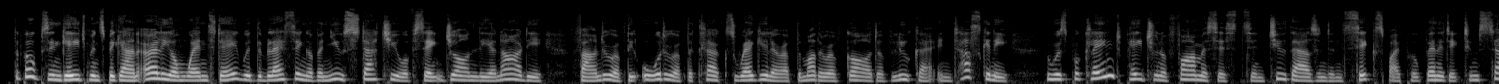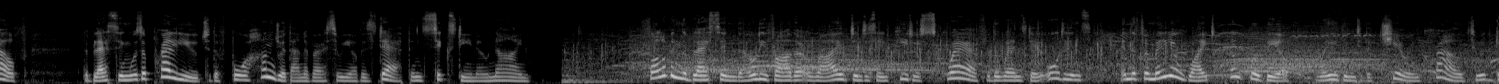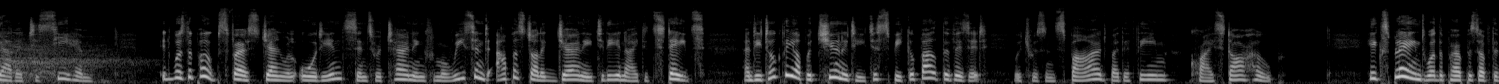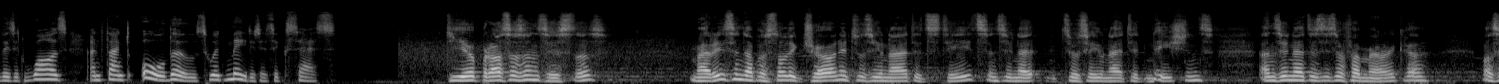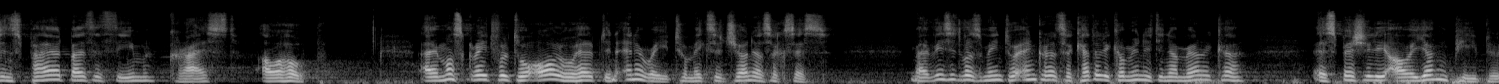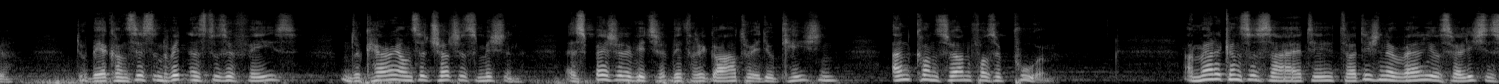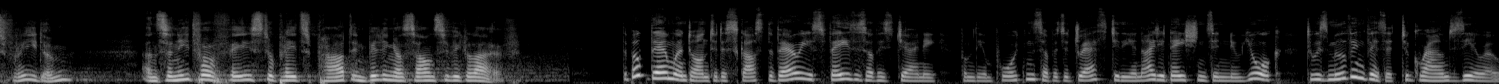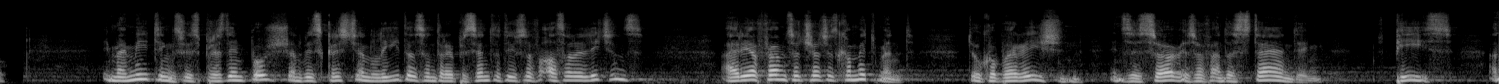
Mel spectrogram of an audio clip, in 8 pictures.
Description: Following the blessing the Holy Father arrived into St Peter’s Square for the Wednesday audience in the familiar white pope mobile waving to the cheering crowds who had gathered to see him.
